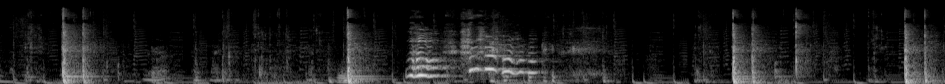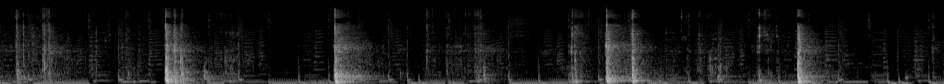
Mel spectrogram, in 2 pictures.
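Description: A plastic water bottle being flipped and landing on a table again and again, about eight thunks roughly two seconds apart, with a brief stretch of a voice a few seconds in.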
